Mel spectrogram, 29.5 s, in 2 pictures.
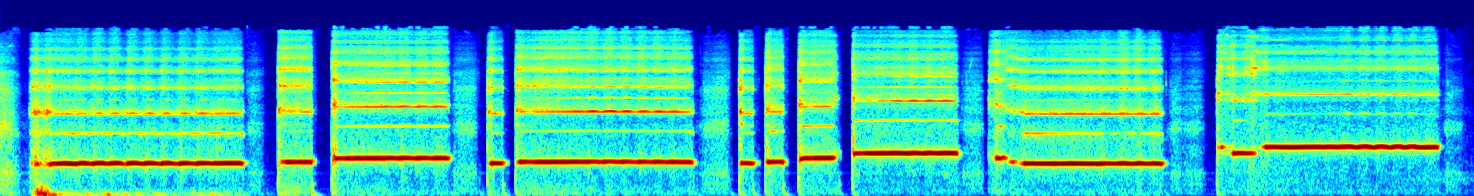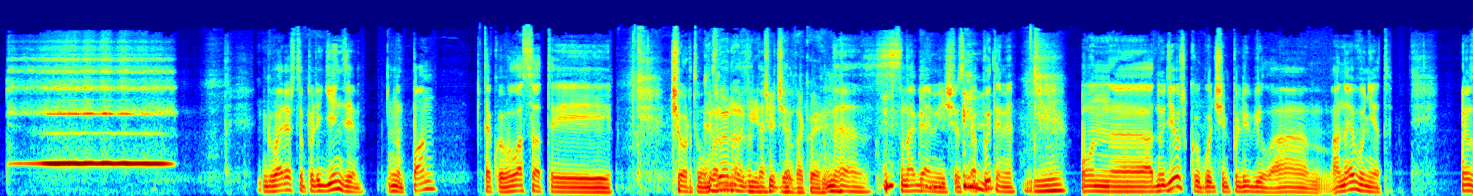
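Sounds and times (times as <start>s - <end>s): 
pan flute playing a slow solo melody: 0.0s - 16.7s
speech: 17.4s - 29.4s.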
